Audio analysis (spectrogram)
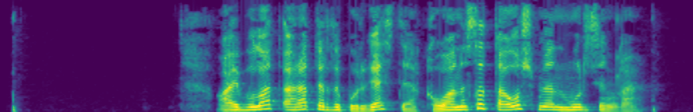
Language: Bashkir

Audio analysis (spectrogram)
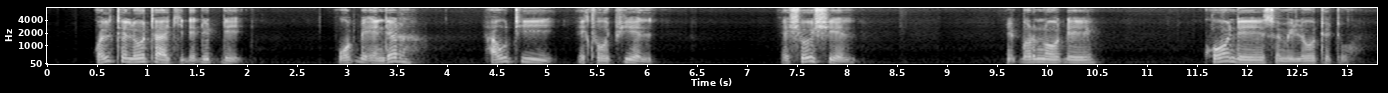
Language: Pular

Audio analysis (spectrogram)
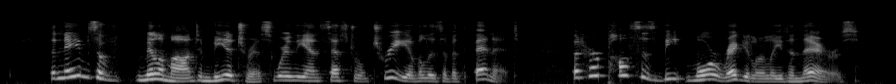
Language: English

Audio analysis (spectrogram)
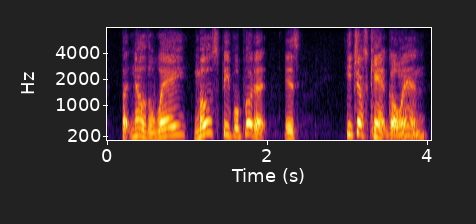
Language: English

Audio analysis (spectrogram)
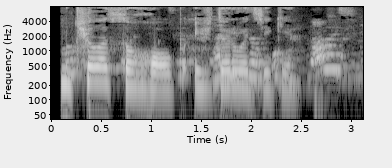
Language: Abkhazian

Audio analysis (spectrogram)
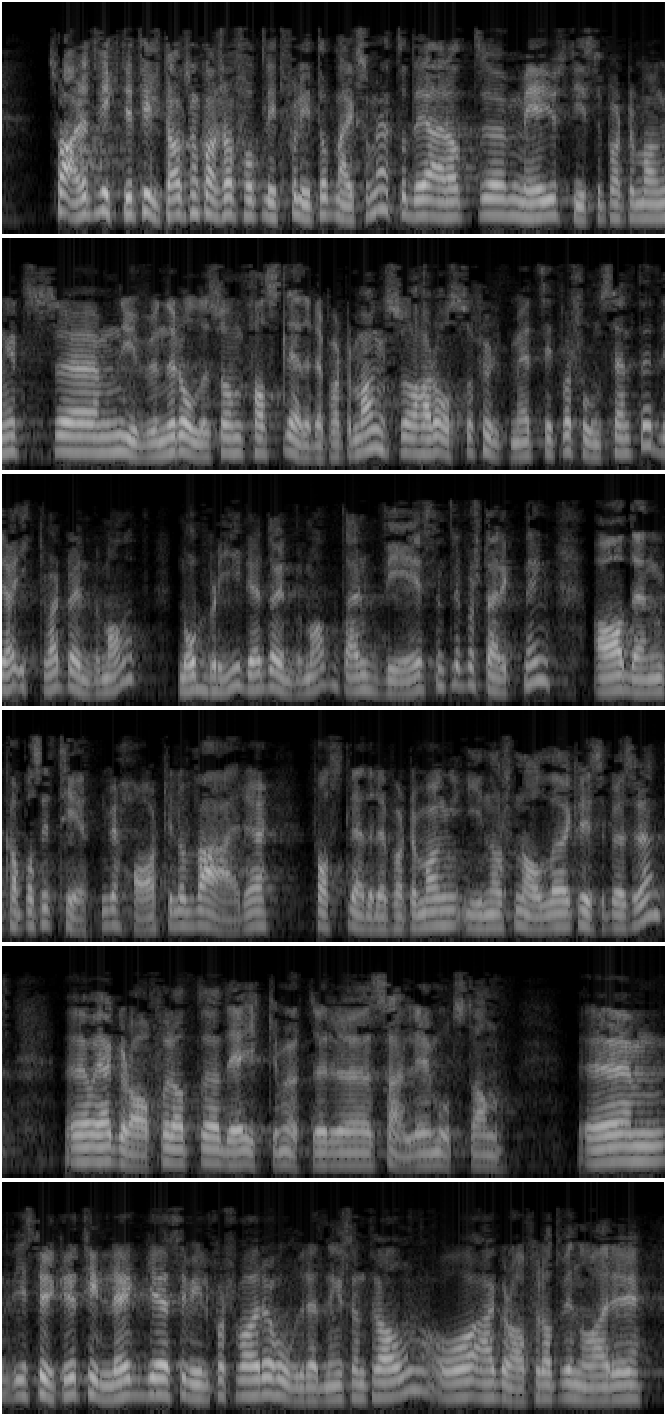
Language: Norwegian Bokmål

